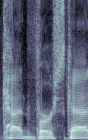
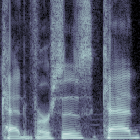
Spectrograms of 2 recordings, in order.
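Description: First: The phrase is said in a clipped, shortened way. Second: The phrase is said fully and carefully. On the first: The speaker calls it wrong. "it's actually not" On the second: The speaker calls it right.

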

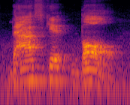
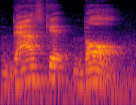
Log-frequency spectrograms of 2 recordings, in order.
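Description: No difference in how they are said.

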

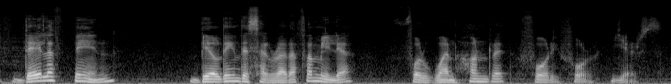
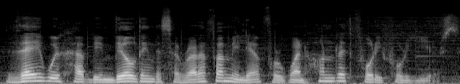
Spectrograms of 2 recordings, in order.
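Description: First: Will have is reduced to a short form. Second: Will have is said in full. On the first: "Pay attention to the reduction of will have been" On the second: "Instead of saying will have been"

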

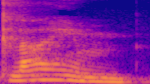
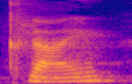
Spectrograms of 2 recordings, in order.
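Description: First: The final b sound is pronounced. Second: The final b sound is not pronounced. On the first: The speaker calls it wrong. "وعادش يقول climb، لا wrong" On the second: The speaker calls it right. "حرف B silent"

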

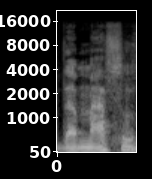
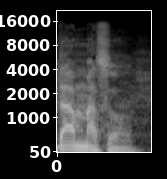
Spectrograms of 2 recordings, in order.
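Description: First: The stress is on the second syllable. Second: The stress is on the first syllable. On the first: The speaker calls it wrong. "yo lo había visto sin acento" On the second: The speaker calls it right. "Pero sí es Dámaso"

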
